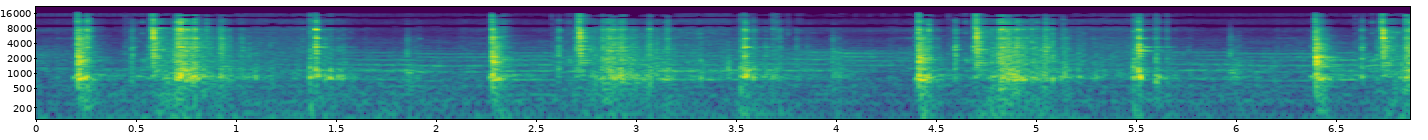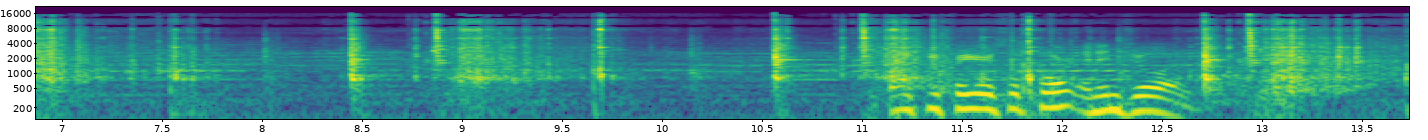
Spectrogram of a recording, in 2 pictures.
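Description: A clay target thrower snaps loudly as it flings targets, over and over.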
